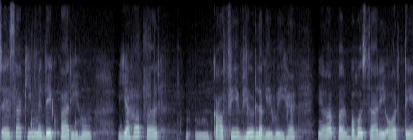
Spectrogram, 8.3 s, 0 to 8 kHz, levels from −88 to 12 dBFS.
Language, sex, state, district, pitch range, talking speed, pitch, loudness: Hindi, female, Chhattisgarh, Sukma, 210-230 Hz, 145 wpm, 220 Hz, -19 LUFS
